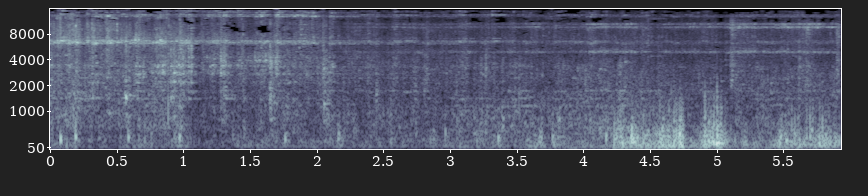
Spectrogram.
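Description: Hoofbeats of a hitch of draft horses pulling a wagon close past on a dirt track, fading as the team moves away. A louder low rumble comes near the end.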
